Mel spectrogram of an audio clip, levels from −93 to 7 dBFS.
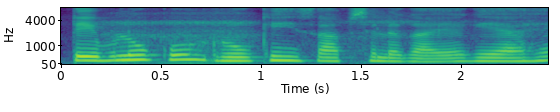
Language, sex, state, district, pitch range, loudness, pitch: Hindi, female, Delhi, New Delhi, 180-220 Hz, -15 LUFS, 195 Hz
